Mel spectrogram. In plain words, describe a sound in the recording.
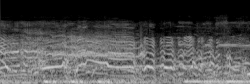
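A young man shouts excitedly close by.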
